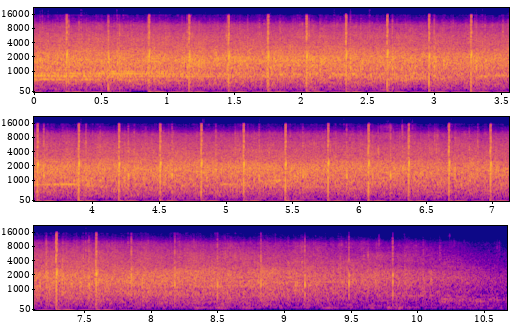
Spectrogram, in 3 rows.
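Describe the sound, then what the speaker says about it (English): An audience at the 2013 Pittsburgh Science and Technology Academy high school graduation ceremony claps in sustained applause in a large hall, dense and steady before gradually tapering off. "Please join me in a round of applause for these individuals."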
